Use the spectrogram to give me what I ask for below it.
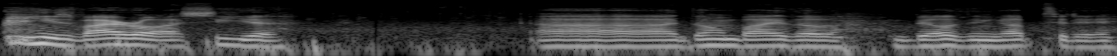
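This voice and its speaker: The speech is very slow, with long, frequent pauses and monotone, flat intonation. Audible room echo surrounds it. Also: man, fairly high pitch for a man. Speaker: fishing streamer. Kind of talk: casual live stream chat. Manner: casual, halting.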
